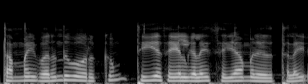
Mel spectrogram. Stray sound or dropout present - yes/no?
no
